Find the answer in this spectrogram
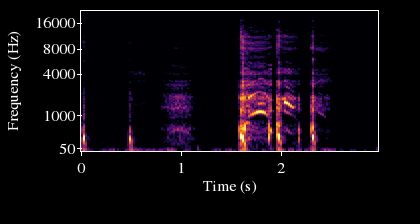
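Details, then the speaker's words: Acted (voice actor, all performance) young man with a cold waking at night from coughing: a few soft throaty coughs, then a burst of three harsh, wet coughs. "俺も、咳込んで起きたんですけど。大丈夫ですって。"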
